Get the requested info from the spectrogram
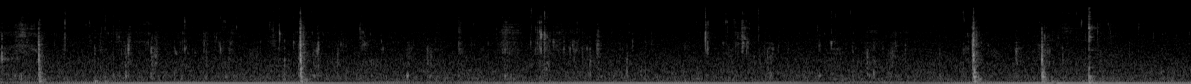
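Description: A man eating instant ramen noodles from a fork: chewing and mouth noises, with a few sharp clicks, the loudest about three seconds in and several more near the end, over a steady low hum.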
